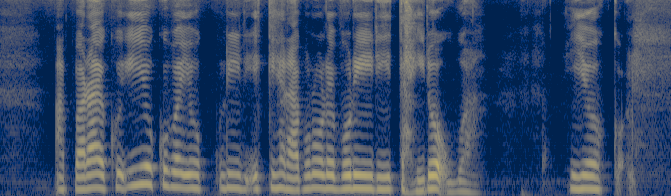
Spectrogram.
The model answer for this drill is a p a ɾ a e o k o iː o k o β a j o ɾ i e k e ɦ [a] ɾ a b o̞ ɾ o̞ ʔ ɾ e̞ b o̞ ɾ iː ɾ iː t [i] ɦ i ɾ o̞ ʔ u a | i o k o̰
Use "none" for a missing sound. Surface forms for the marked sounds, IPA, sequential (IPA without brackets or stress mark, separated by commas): a, a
